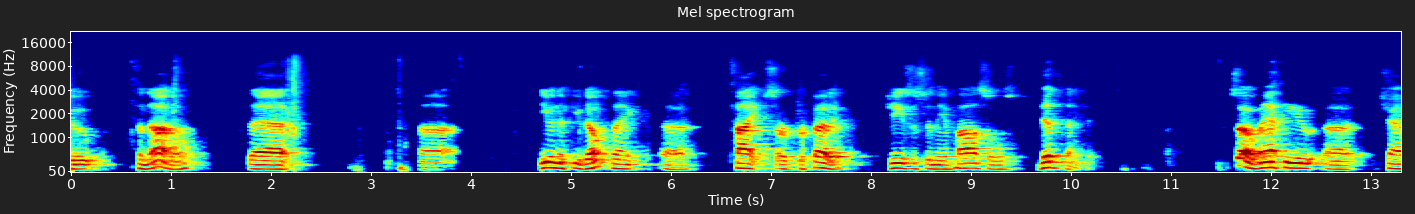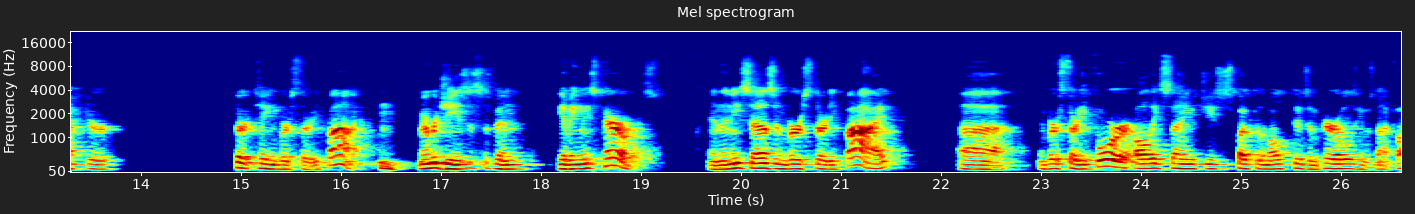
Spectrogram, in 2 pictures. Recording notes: These podcasts are the recordings of the lectures.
